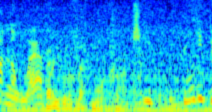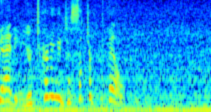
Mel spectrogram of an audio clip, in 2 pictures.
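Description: A young woman speaks with a dry, mocking tone, close by.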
